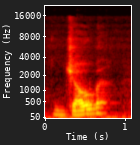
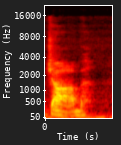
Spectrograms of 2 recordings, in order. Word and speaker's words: Job: the of the Bible o job so it's not job its job and you as in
